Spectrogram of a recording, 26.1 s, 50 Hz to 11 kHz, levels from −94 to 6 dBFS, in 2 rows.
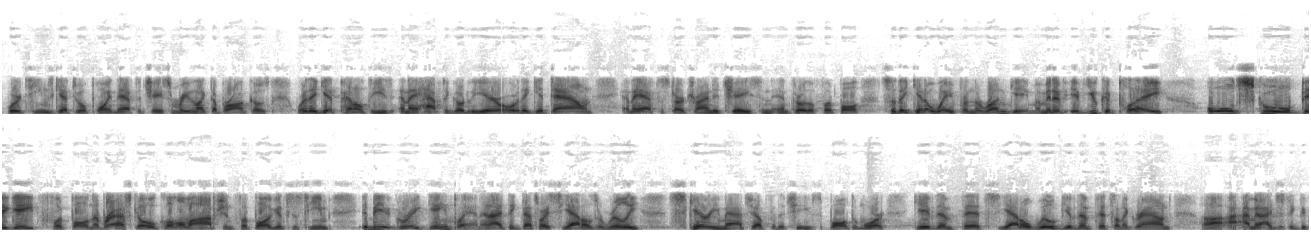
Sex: male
